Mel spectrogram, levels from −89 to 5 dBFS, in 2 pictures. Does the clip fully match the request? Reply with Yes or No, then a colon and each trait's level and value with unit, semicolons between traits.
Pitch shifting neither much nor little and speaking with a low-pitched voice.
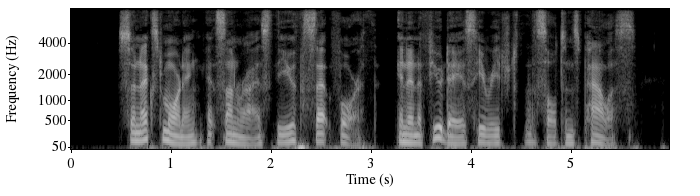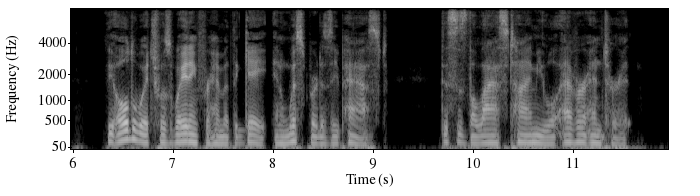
Yes: average, 3.0 semitones; low, 110 Hz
